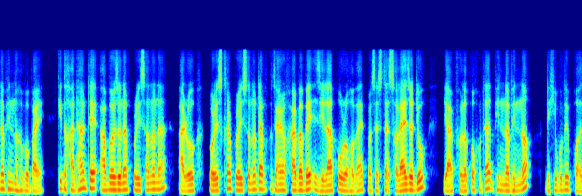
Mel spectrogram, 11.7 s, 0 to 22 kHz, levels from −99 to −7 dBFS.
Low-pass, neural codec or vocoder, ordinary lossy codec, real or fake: none; codec, 16 kHz, 0.3 kbps, FocalCodec; none; fake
